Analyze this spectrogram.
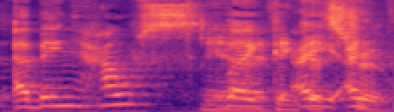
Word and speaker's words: Ebbinghaus: But now hearing how you, and I believe it's pronounced Ebbinghaus.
